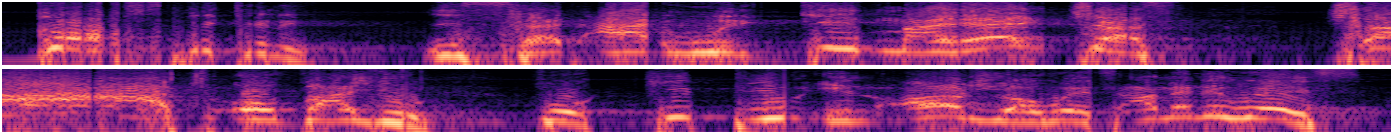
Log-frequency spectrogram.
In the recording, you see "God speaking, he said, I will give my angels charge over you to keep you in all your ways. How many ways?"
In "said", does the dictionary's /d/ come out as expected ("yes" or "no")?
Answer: yes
